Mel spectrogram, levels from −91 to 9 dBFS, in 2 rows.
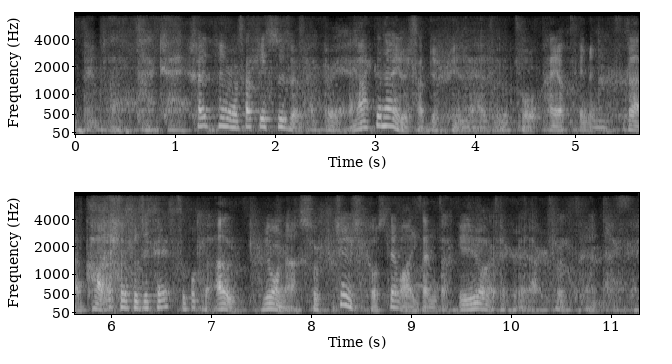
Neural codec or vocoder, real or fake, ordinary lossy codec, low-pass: codec, 24 kHz, 0.9 kbps, WavTokenizer, small release; fake; none; 7.2 kHz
